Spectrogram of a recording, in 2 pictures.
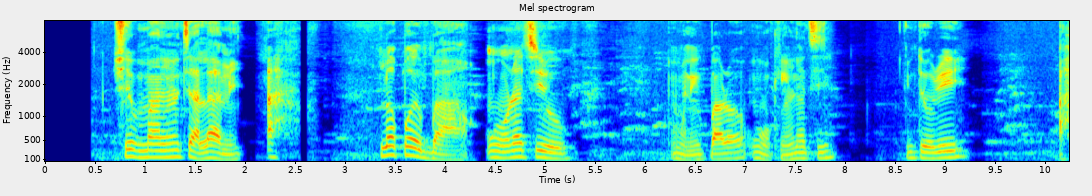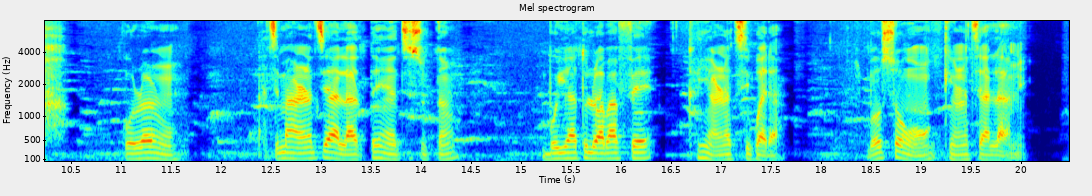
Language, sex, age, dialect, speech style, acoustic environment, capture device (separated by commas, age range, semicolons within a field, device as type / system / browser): Yoruba, male, 18-24, Nigeria - Lagos Yoruba, relaxed, nature, mobile / Linux / Chrome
